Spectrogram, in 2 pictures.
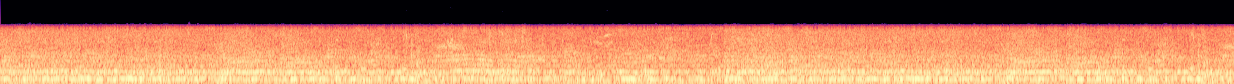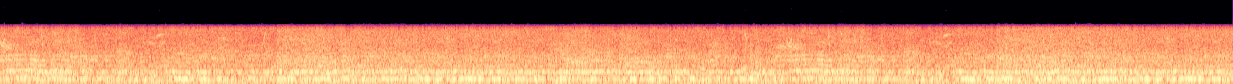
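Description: A honeybee swarm buzzing: many bees together making a steady, unbroken drone.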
